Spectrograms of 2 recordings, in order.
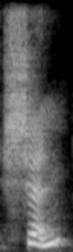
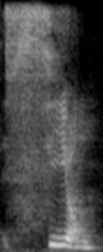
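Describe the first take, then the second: First: The ending is a single sh-sound syllable, shun. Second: The ending starts with s and a y glide. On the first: This is how the letters sound in English. "in English says shun" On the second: This is how the letters sound in French. "in French it says sillon"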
